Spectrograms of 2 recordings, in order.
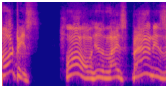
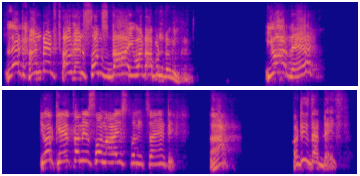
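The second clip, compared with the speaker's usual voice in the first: much higher, impassioned, dismissing the loss; fervent exclamation; 9 semitones higher than usual. Retold or imitated. Srivas brushing off his son's death, high fervent voice. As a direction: cry it out high, as if nothing else matters. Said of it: "Then Srivas said".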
